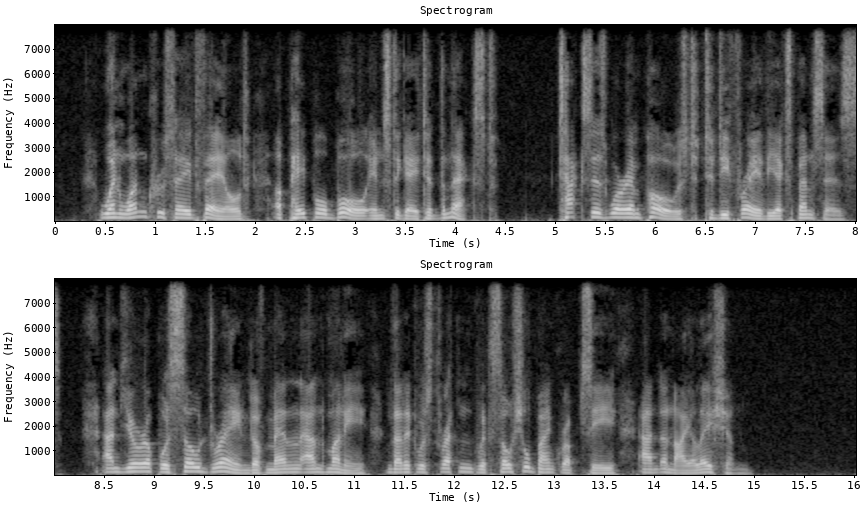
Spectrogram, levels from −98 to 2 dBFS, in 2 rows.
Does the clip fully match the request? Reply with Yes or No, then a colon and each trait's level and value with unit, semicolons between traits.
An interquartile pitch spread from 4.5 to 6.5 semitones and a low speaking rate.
Yes: average, 5.2 semitones; slow, 130 wpm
